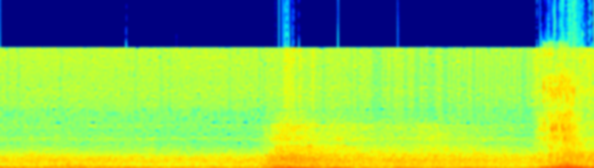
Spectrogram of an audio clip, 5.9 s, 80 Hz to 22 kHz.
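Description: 1998 Ford Explorer's 5.0-litre V8 heard at the tailpipe, idling steadily, then revved once near the end, its pitch rising.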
